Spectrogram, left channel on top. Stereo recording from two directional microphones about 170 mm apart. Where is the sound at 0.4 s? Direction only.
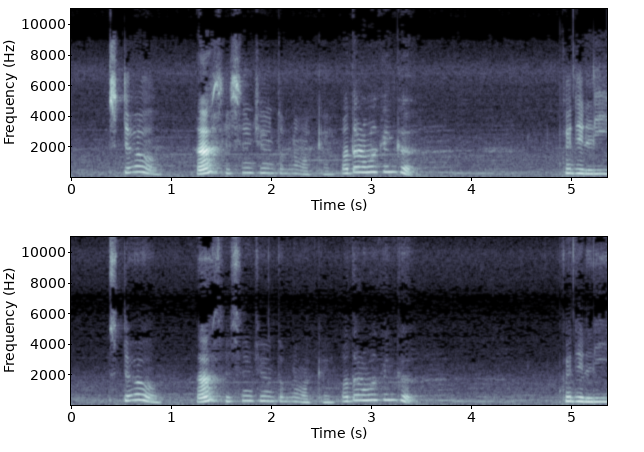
45° right (ahead or behind).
